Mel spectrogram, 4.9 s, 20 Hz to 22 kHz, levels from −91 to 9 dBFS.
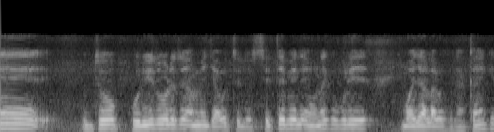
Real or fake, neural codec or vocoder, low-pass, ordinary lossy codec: fake; codec, 16 kHz in and 24 kHz out, 1 kbps, XY-Tokenizer; 7.2 kHz; none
